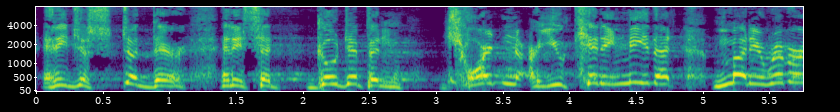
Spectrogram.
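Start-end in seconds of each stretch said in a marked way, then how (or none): 2.1-5.8 higher-pitched, incredulous indignation; outraged. Acted. Naaman balks at dipping in the Jordan, outraged. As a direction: play mildly outraged disbelief at an insulting order. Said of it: "he was incensed and outraged".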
